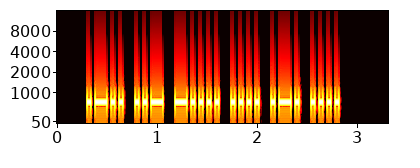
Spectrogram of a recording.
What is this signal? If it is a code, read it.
Morse code, heard as a keyed tone, about 30 wpm, 700 Hz. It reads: LU6HRH
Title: DXCC-100 Call Signs - 6 Characters - 30wpm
